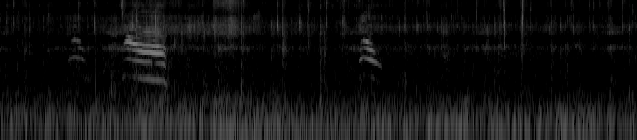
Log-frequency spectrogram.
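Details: Kitten walking in a yard in rainy weather: three rising-then-falling meows, a soft short one, a long strong drawn-out one near the middle, and a brief one later, over a steady low background hiss.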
